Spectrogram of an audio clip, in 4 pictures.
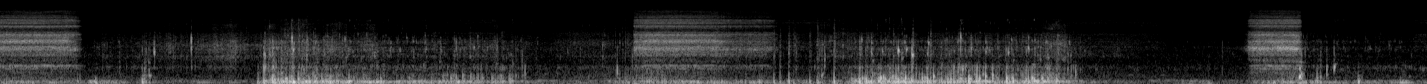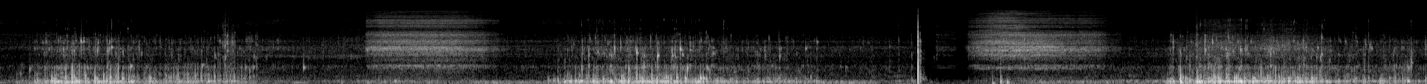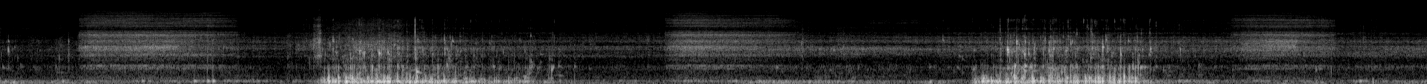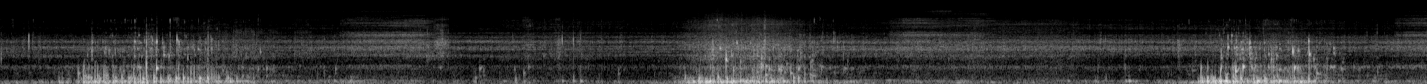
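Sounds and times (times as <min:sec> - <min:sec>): regulator inhalation hiss: 0:00.0 - 0:00.8, 0:06.3 - 0:07.9, 0:12.5 - 0:13.2, 0:17.7 - 0:19.6, 0:23.6 - 0:25.6, 0:29.3 - 0:31.2, 0:34.6 - 0:37.7, 0:40.7 - 0:42.7, 0:45.7 - 0:47.6, 0:50.6 - 0:53.6, 0:56.5 - 0:57.0
exhaled bubbles rushing: 0:02.6 - 0:05.4, 0:08.1 - 0:10.8, 0:13.0 - 0:16.9, 0:19.7 - 0:22.7, 0:25.9 - 0:28.8, 0:31.6 - 0:34.2, 0:38.2 - 0:40.5, 0:43.4 - 0:45.6, 0:49.5 - 0:51.4, 0:54.6 - 0:56.6.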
